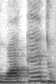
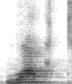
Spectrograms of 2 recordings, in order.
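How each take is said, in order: First: ওয়াকেড said with an extra vowel before the d; ওয়াকেড stretched to two syllables; ওয়াকেড ending in e-d; wrong pronunciation. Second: ওয়াকড said as one syllable, no extra vowel before the d; ওয়াকড with the ending clipped to a t sound; ওয়াকড ending straight on a t sound; correct pronunciation. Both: Shown as a demonstration. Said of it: "আমরা কিন্তু ওয়াকেড বলছি না".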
